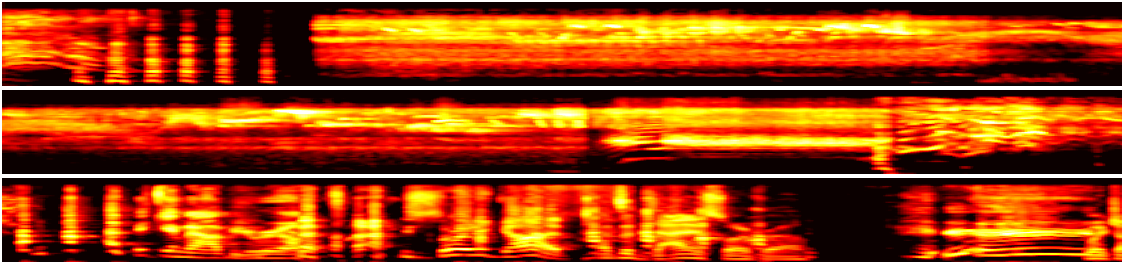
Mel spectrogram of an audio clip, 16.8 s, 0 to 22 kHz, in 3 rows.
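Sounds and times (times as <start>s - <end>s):
laughter: 0.0s - 1.4s, 10.0s - 16.7s
speech: 0.4s - 1.8s, 10.0s - 10.2s, 12.0s - 16.7s
eagle screeching: 2.8s - 7.0s, 8.1s - 11.1s.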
